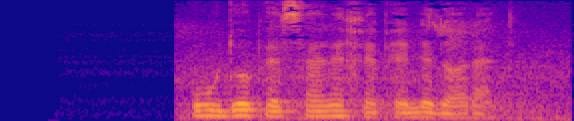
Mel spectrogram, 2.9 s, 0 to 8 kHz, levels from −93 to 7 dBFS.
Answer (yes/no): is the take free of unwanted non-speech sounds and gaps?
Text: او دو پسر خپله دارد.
yes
